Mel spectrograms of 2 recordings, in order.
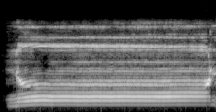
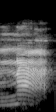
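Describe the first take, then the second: First: It is read as a full letter name. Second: It is read as a short open syllable. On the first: The speaker calls it right. "ini dibaca nun ya" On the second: The speaker calls it wrong. "bukan na"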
